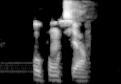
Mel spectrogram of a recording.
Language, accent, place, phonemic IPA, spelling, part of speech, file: French, France, Lyon, /ɔ.pɔ̃.sja/, opuntia, noun, LL-Q150 (fra)-opuntia.wav
- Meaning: opuntia (flower)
